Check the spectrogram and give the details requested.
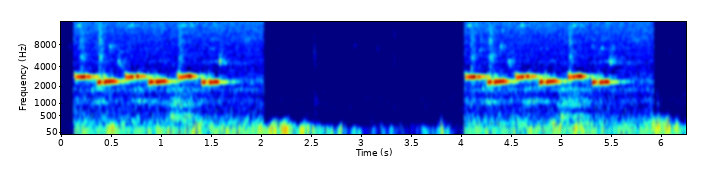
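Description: A tufted titmouse whistles a quick series of clear two-note phrases, four to a burst, sliding down. A short quiet gap falls between bursts, with low rumble behind.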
